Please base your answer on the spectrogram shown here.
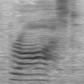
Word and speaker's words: Rost: And so now I just kept thinking it was roast, but it's Rost.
